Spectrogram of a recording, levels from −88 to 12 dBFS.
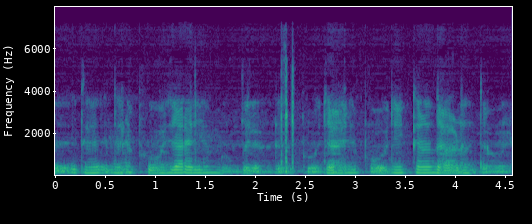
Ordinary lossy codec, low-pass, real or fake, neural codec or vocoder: MP3, 64 kbps; 7.2 kHz; fake; vocoder, 22.05 kHz, 80 mel bands, HiFi-GAN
